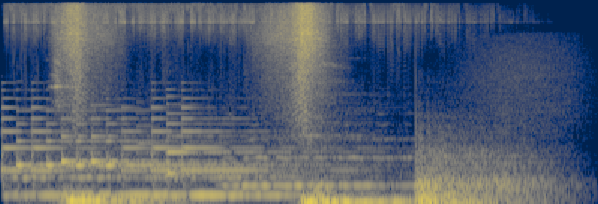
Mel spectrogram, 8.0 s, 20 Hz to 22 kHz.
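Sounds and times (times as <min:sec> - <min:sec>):
dramatic piano stinger for logos: 0:00.0 - 0:07.5
dramatic whoosh: 0:00.7 - 0:02.7, 0:03.6 - 0:07.8.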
